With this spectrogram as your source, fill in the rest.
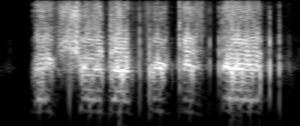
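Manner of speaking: very high, very loud robotic machine-voice yell. Reading a fight scene aloud, voicing an unseen figure: robotic shouting voice. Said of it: "Shouted a robotic voice".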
